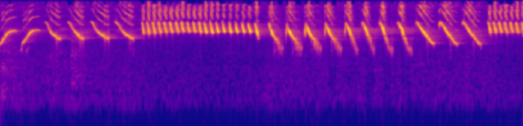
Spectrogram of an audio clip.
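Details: Young canary practising its song as a beginner: series of clear downslurred whistled notes, then a fast buzzy rolling trill, more sweeping slurred notes, and a rapid trill returning at the end.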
